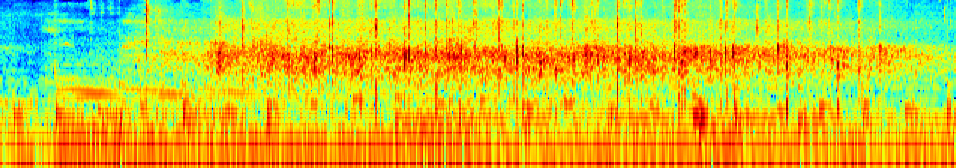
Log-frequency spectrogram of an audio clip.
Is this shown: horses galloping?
no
